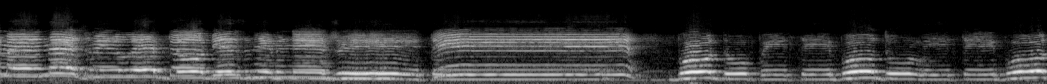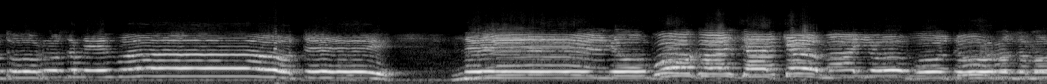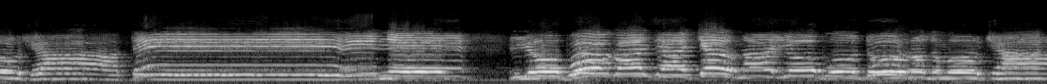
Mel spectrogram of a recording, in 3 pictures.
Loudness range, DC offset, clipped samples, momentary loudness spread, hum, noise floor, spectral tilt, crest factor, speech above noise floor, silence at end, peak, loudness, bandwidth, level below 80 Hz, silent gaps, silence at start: 3 LU; under 0.1%; under 0.1%; 9 LU; none; -42 dBFS; -3.5 dB/octave; 14 dB; 25 dB; 0 s; 0 dBFS; -13 LUFS; 8.4 kHz; -54 dBFS; none; 0 s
